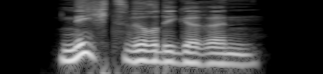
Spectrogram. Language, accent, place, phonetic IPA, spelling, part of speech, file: German, Germany, Berlin, [ˈnɪçt͡sˌvʏʁdɪɡəʁən], nichtswürdigeren, adjective, De-nichtswürdigeren.ogg
- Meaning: inflection of nichtswürdig: 1. strong genitive masculine/neuter singular comparative degree 2. weak/mixed genitive/dative all-gender singular comparative degree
